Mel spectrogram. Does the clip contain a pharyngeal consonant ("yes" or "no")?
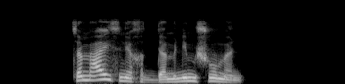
yes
